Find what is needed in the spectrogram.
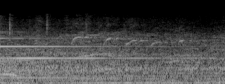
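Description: Boxing arena crowd noise, a steady hum of the audience with scattered voices calling out.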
